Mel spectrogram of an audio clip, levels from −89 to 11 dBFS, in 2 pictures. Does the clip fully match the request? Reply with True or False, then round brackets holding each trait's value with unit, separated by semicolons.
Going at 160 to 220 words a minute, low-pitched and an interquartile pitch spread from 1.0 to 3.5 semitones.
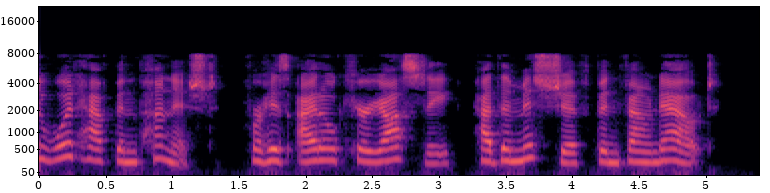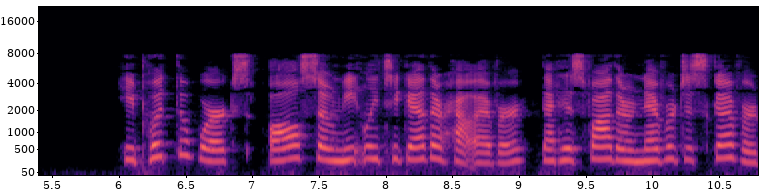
False (165 wpm; 255 Hz; 2.8 semitones)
